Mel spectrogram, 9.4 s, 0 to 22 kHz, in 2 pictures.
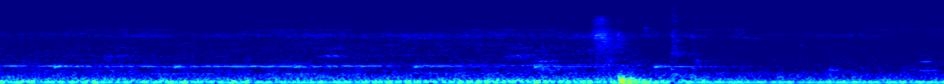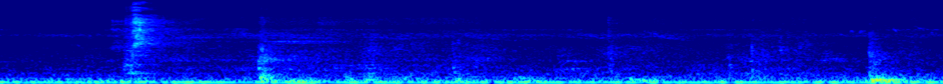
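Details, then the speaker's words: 2025 Chevrolet S10 pickup after engine shutdown following a longer drive, happening intermittently since new: faint thin whine over a low hum fades out, then light clicks; owner unsure of cause. "E aí? Vocês escutaram esse barulhinho depois de desligar ela? Isso aqui vem acontecendo desde 0 km. Não acontece toda vez, acontece depois de um trajeto mais longo assim."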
